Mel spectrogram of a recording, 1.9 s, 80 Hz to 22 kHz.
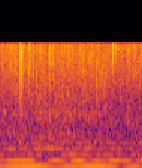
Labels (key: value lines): label: biophony, midshipman
recorder: SoundTrap 500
